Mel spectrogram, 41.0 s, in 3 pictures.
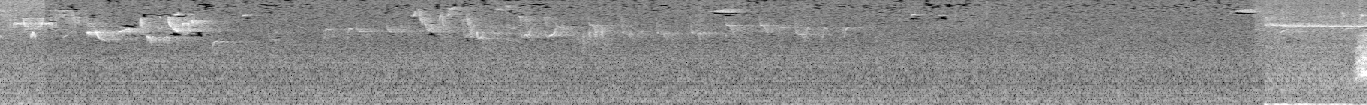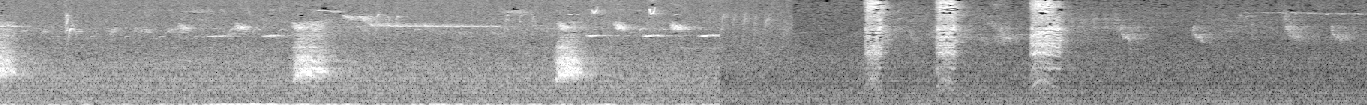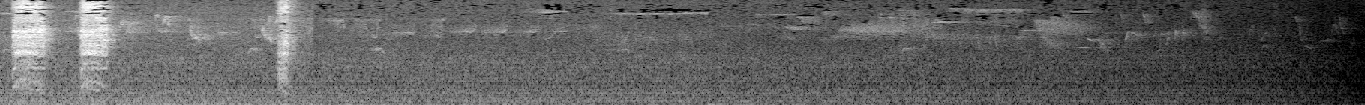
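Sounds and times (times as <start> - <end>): birds twittering: 0.0 - 0.5, 12.6 - 21.6
fox barking: 12.6 - 14.5, 16.3 - 17.5, 18.6 - 20.9
lemurs calling: 12.6 - 20.9.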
